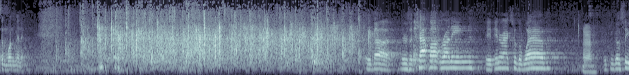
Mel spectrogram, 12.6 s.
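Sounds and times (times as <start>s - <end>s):
speech: 0.0s - 2.2s, 7.3s - 12.5s
audience applause: 1.1s - 7.6s.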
